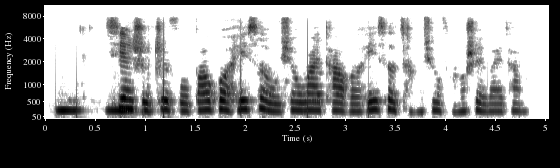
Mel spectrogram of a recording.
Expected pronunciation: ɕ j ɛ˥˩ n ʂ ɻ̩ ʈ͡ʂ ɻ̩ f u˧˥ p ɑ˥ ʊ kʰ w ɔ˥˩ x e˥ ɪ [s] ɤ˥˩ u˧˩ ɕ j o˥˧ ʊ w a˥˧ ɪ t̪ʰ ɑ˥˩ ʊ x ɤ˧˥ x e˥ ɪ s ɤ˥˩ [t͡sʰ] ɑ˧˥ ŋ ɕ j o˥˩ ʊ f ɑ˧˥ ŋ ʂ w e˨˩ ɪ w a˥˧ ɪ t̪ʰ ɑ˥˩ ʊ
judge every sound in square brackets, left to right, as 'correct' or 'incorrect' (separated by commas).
correct, correct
